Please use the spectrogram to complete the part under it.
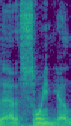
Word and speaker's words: Adesanya: You pronounce it Adesanya, Luke.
